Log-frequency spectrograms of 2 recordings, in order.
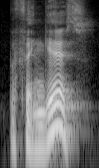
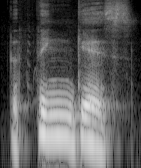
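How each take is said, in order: First: The phrase is said at normal speed. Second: The phrase is said slowly and carefully. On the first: "at normal speed"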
